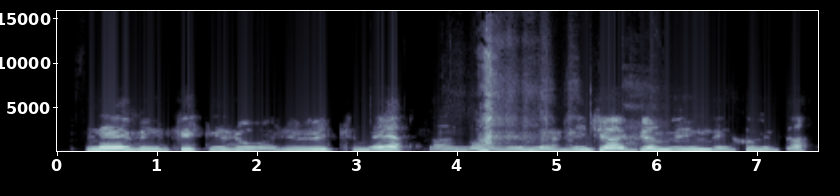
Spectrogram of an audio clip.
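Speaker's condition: Cerebral palsy, mild

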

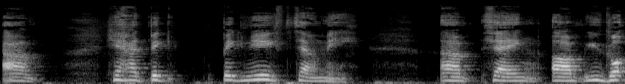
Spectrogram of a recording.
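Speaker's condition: Down syndrome; congenital, low muscle tone, slower thought processing; adult, 22; struggles to be understood

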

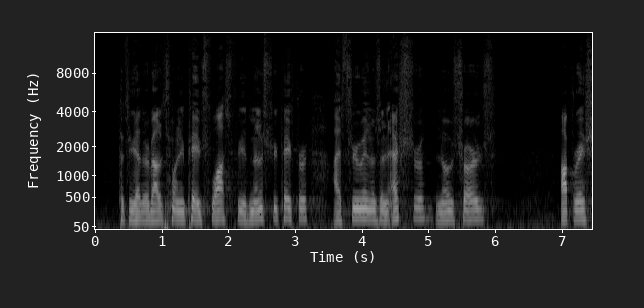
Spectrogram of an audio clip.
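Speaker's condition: Tongue cancer, jaw reconstruction

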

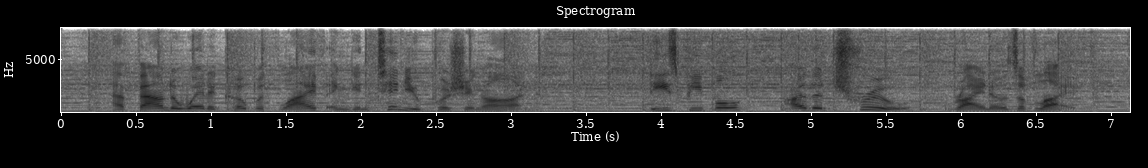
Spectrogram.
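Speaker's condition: No condition

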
